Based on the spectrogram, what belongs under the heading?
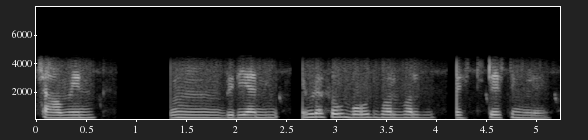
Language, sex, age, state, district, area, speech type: Odia, female, 18-30, Odisha, Balasore, rural, conversation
